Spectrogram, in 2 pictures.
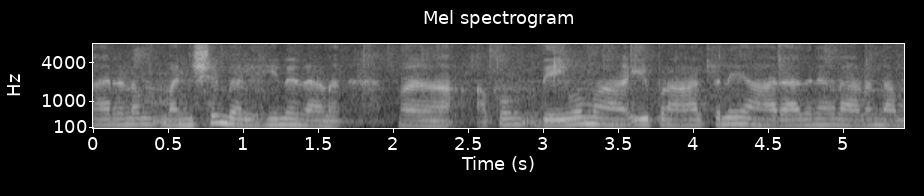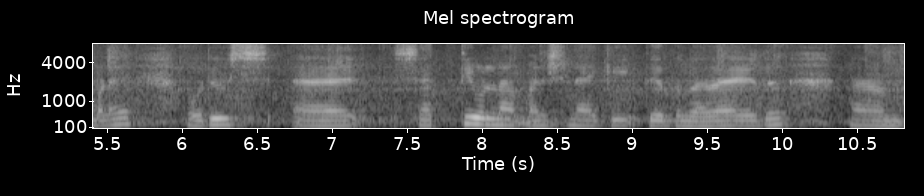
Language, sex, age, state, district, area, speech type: Malayalam, female, 45-60, Kerala, Kottayam, rural, spontaneous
